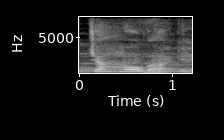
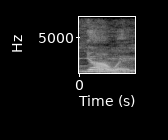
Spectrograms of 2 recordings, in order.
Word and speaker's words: Yahweh: Hebrew Tetragrammaton why hw8 traditionally pronounce Jehovah is now known to be correctly about vocalized Yahweh knew inscriptional evidence from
